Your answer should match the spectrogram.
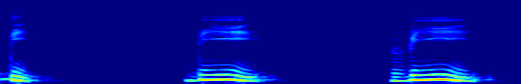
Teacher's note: La E está ahí para acompañar a la I y alargarlo un poquito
